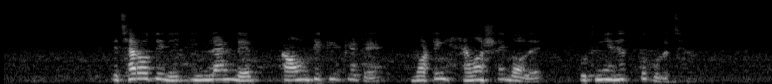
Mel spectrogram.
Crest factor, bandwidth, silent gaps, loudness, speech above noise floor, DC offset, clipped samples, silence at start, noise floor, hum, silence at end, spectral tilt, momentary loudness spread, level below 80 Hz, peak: 24 dB; 10.5 kHz; none; -25 LUFS; 32 dB; under 0.1%; under 0.1%; 1.1 s; -57 dBFS; none; 1.05 s; -8 dB/octave; 15 LU; -62 dBFS; -2 dBFS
